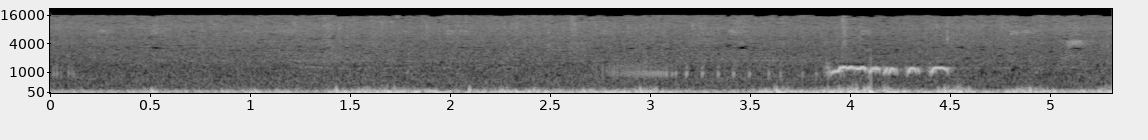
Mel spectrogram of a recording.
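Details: Zebra dove from the wild, being lured: a soft faint trill followed by one clearer short phrase of a hooked note and quick stuttering pulses, over strong low wind rumble.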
